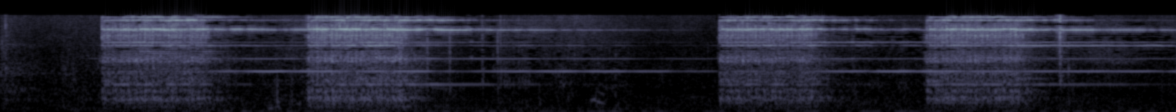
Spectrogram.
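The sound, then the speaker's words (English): A telephone bell rings in two loud double rings: a pair of bright metallic bursts, a short pause, then another pair, with no voices. “Excuse me, that's the phone.”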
